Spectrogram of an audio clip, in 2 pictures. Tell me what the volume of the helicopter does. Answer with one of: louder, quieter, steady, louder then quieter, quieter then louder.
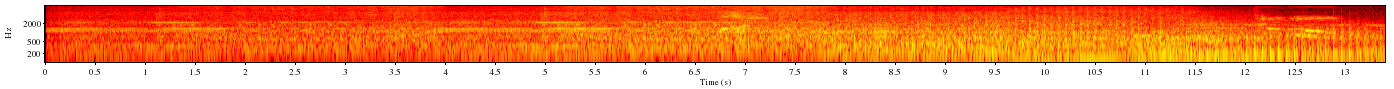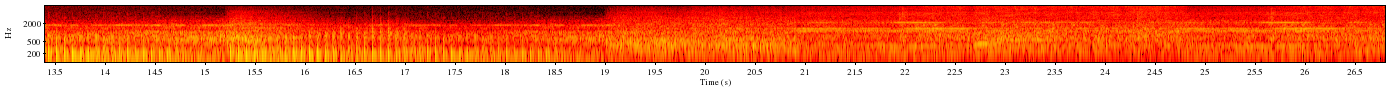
louder then quieter.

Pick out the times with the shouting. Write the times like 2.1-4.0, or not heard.
6.7-7.2, 12.1-12.9, 22.6-23.6.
